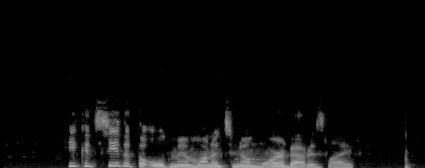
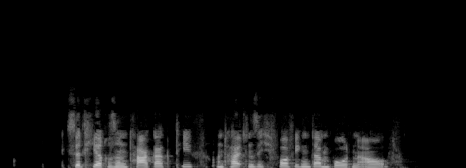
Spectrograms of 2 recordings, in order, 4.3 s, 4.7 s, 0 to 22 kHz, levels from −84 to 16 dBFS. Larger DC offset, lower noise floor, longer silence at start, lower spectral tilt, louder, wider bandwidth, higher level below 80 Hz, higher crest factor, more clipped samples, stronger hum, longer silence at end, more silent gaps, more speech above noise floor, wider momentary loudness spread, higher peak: neither; second, -73 dBFS vs under -90 dBFS; about the same, 0.7 s vs 0.7 s; about the same, -4.5 dB/octave vs -5.5 dB/octave; about the same, -23 LUFS vs -21 LUFS; about the same, 8 kHz vs 7.6 kHz; about the same, -66 dBFS vs -64 dBFS; about the same, 16 dB vs 20 dB; neither; neither; second, 0.15 s vs 0.8 s; neither; second, 50 dB vs over 69 dB; about the same, 11 LU vs 13 LU; second, -8 dBFS vs -2 dBFS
